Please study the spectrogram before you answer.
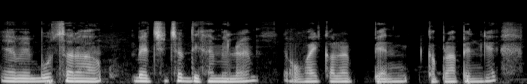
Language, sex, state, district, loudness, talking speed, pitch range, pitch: Hindi, male, Arunachal Pradesh, Papum Pare, -17 LUFS, 135 wpm, 135-150 Hz, 140 Hz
